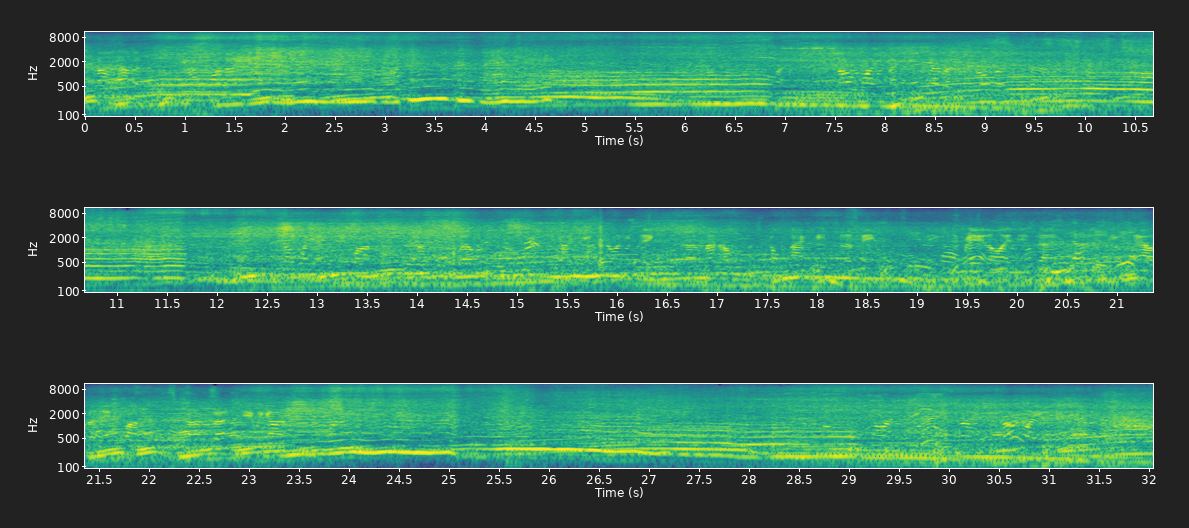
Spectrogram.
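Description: Several autograss racing cars' engines revving hard together, the pitch climbing and dropping over and over as they accelerate, lift off and change gear.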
